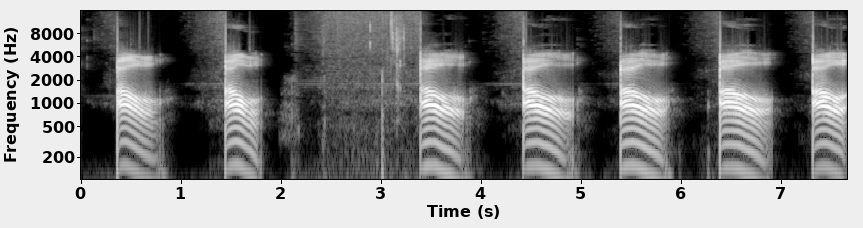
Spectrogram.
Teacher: Nah, kalau teman-teman melafalkan L alfabetnya hanya menyentuhkan bagian ujung akhir lidah sini, ujungnya banget, ujung akhir lidahnya banget ke langit-langit di atasnya sini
